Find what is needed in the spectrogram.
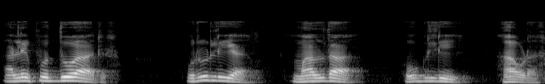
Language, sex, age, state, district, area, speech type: Bengali, male, 60+, West Bengal, North 24 Parganas, rural, spontaneous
